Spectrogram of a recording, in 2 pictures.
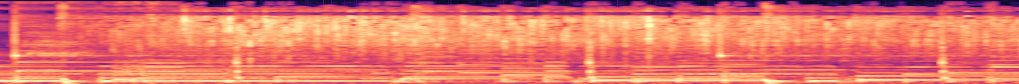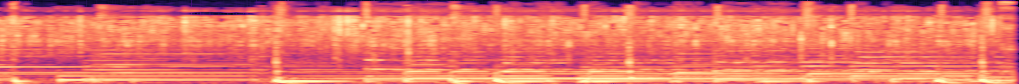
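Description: Thick-cut maple bacon cooked with maple syrup sizzles and spits in a pan over medium heat, with a dense, continuous crackle and occasional stirring clatter, no talking.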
